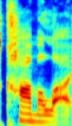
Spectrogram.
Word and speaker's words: Kamala: name correctly so uh just letting you know it's commala if you hear it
